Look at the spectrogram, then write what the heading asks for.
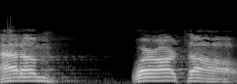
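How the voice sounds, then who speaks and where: A put-on character voice from a man, high-pitched, with fairly even intonation. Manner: stern, accusing.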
